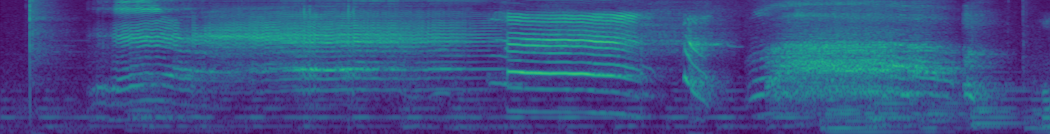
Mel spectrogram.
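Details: Vigorous cry of a newborn baby girl just after birth, heard in a hospital paediatric setting before her baby check.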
